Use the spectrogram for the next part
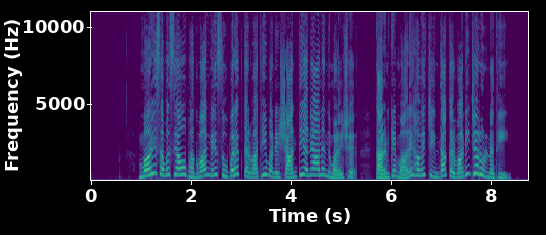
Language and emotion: Gujarati, happy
